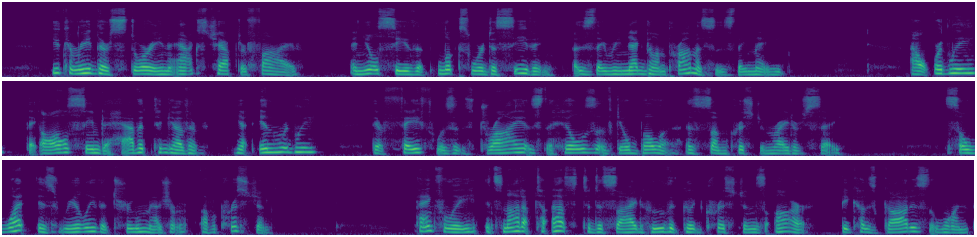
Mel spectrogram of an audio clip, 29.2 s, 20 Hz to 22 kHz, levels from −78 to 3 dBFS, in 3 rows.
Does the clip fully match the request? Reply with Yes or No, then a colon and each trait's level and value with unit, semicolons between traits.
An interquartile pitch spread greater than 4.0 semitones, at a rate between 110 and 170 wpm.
No: average, 3.3 semitones; average, 155 wpm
